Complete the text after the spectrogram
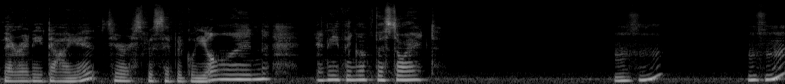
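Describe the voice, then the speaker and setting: Slow, gentle ASMR nurse voice. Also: medium pitch, a little hiss or hum. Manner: gentle, soothing, unhurried. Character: gentle, calming nurse doing a patient intake. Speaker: ASMR performer playing a nurse. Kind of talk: soft-spoken ASMR medical roleplay.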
